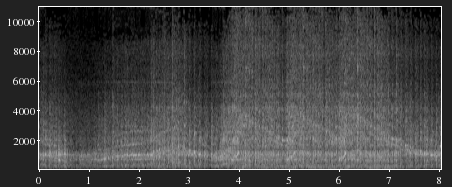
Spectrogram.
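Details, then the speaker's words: HPI Baja 5B Flux RC car rolling forward slowly: fast irregular clicking over the motor whine, rising and falling with speed, heard driving forward but not backward and louder on the street; drivetrain clicking, cause unclear. "Okay let's listen to the sound because I hear something clicking I don't think it's right"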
